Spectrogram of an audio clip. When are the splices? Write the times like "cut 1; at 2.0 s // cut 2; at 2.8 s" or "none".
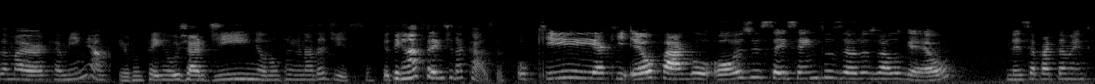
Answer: cut 1; at 1.2 s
